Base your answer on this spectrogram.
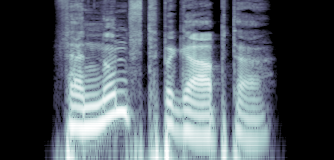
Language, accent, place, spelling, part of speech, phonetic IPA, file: German, Germany, Berlin, vernunftbegabter, adjective, [fɛɐ̯ˈnʊnftbəˌɡaːptɐ], De-vernunftbegabter.ogg
- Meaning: 1. comparative degree of vernunftbegabt 2. inflection of vernunftbegabt: strong/mixed nominative masculine singular 3. inflection of vernunftbegabt: strong genitive/dative feminine singular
